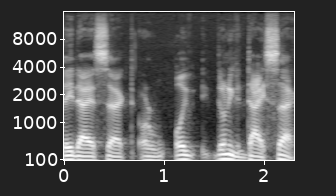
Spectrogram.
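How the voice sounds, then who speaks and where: Someone with an Indiana accent talks with ordinary pitch variation on a very clean recording with a silent background. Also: man. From Evansville, Indiana (US Midwest). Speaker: sales training podcast host. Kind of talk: casual chat. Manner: animated.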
